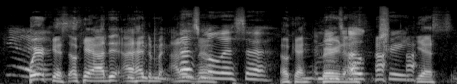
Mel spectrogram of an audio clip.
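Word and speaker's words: Quercus: from circus at aop how do you say that circus q-u-e-r-c-u-s queer kiss okay that's Melissa okay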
